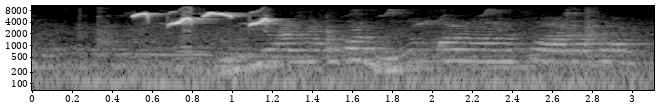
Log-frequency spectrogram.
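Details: Java sparrow lure sound: one tight burst of four bright, high, slurred chirps, followed by soft low murmuring noise.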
